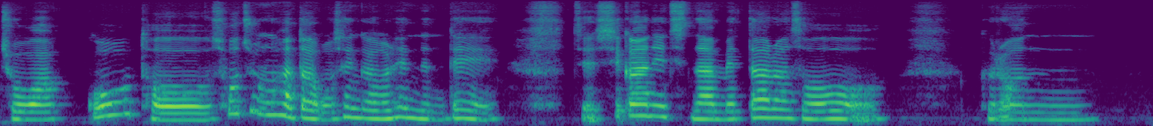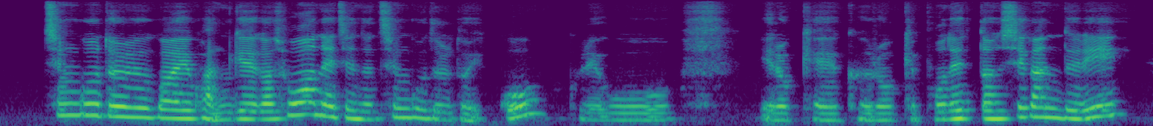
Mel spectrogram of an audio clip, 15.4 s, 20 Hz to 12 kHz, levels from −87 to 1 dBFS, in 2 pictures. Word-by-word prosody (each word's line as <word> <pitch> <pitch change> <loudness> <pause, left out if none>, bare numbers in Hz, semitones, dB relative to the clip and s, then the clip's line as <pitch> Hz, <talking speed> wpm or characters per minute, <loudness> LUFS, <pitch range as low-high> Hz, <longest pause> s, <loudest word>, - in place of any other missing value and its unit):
좋았고 205 - 0
더 185 -2 +5
소중하다고 280 - -1
생각을 225 -2 -1
했는데 215 -3 -3 0.4
이제 - - -8
시간이 300 -2 +2
지남에 210 -5 0
따라서 220 -3 0 0.6
그런 195 -1 -7 0.6
친구들과의 270 -8 +3
관계가 205 0 +1
소원해지는 270 -6 +2
친구들도 215 -6 -4
있고 305 - -2
그리고 95 0 -8 0.6
이렇게 185 0 -4
그렇게 185 0 -7
보냈던 215 +1 +2
시간들이 260 +5 +1
215 Hz, 245 characters per minute, -21 LUFS, 195-260 Hz, 0.6 s, 더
